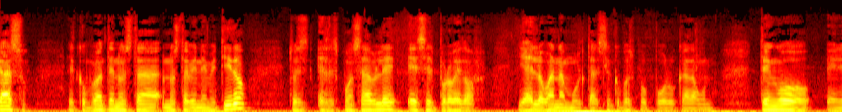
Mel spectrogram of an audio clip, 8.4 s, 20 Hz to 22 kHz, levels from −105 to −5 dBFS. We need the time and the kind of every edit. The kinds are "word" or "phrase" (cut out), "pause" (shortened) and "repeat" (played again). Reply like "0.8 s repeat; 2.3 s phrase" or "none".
1.6 s word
